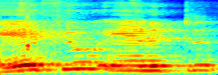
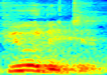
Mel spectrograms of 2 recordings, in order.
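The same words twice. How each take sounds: First: "A few, a little" with the "A" pushed up and loud; stress on the articles. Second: Said in the usual way. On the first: Shown as a demonstration. Teacher correcting "few little" for students, punching "A". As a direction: lean hard on "A" in "A few, a little". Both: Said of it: "അവിടെ മാറിപ്പോയി few little ആണ്".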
